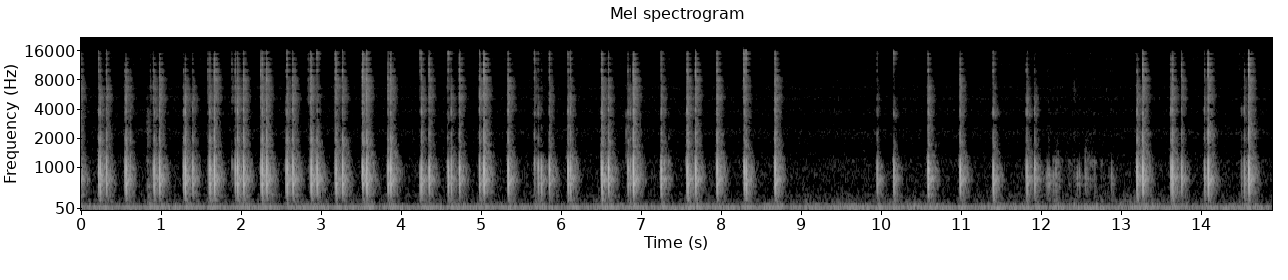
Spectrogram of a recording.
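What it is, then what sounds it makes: Metallic plastic lipstick tube. Long nails tap a small metallic silver plastic lipstick tube held upright close to the mic, making about 50 short, bright clicks that ring near 860 Hz and fade almost instantly. The taps come quickly and evenly, then thin out and soften after about nine seconds before picking up again near the end. A steady low hum runs underneath.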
